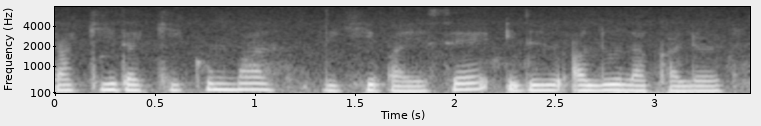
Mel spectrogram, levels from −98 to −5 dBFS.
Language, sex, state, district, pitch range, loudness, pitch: Nagamese, female, Nagaland, Kohima, 170-200 Hz, -15 LUFS, 180 Hz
